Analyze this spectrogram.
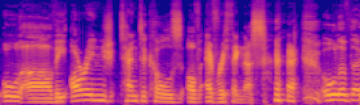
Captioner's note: chuckles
